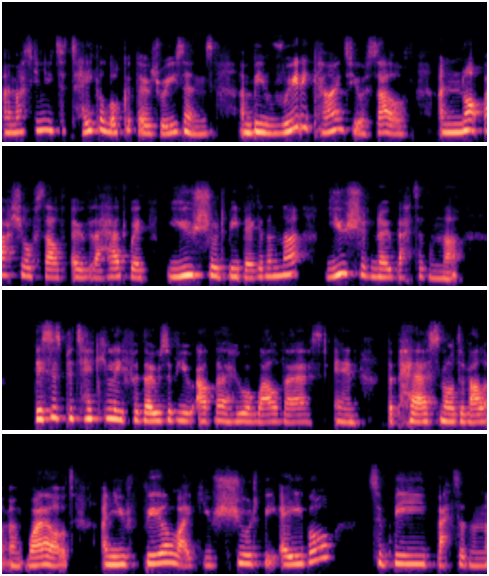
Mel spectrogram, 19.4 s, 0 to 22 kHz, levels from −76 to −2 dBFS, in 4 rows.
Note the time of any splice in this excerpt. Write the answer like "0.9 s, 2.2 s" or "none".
none

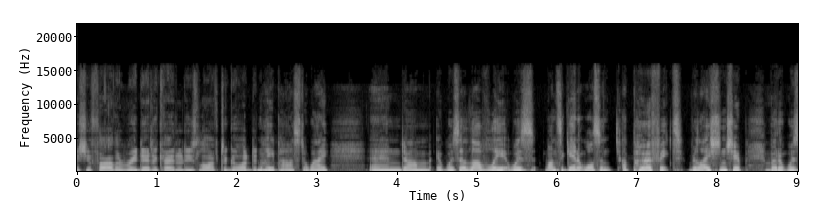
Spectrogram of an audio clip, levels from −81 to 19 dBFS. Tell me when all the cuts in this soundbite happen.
2.3 s

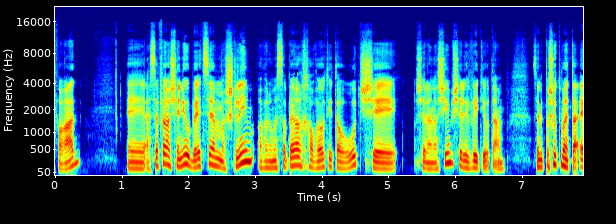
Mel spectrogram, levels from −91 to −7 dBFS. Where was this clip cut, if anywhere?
none

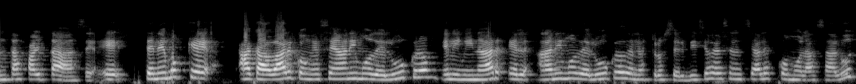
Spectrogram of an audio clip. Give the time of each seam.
0.9 s

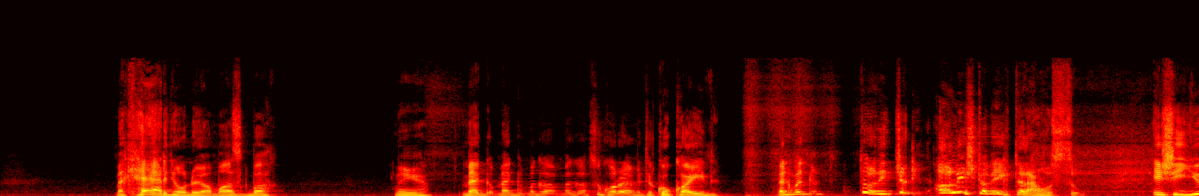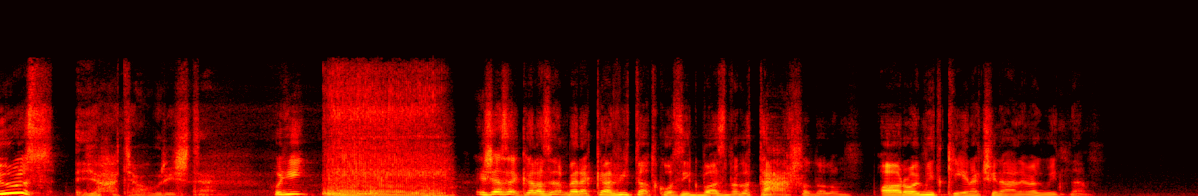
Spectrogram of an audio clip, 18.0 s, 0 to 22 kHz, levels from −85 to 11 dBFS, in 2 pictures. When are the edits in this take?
none

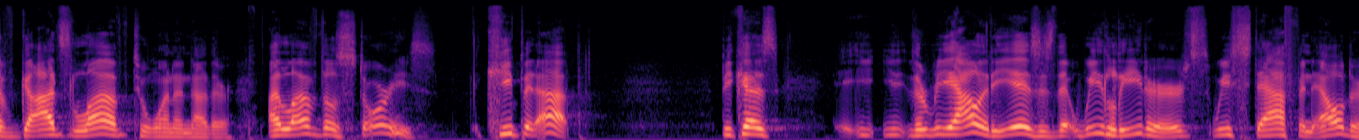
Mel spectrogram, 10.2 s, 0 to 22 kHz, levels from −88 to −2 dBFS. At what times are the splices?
9.1 s

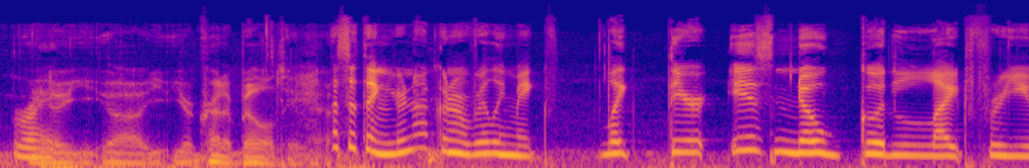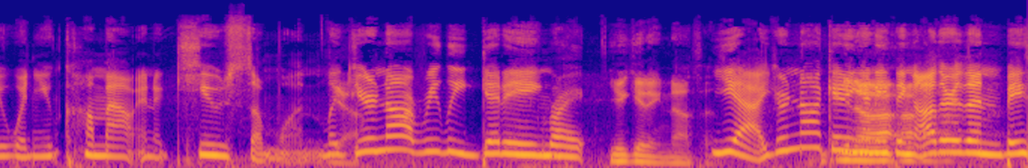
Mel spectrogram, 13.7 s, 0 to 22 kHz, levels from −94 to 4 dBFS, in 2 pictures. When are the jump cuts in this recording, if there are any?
none

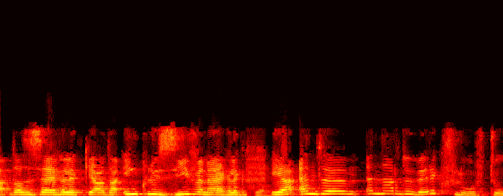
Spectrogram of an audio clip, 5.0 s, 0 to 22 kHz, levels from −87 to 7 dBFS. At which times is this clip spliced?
2.5 s

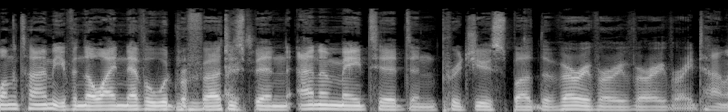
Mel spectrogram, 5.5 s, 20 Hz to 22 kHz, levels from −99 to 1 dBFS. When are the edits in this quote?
1.7 s, 4.0 s

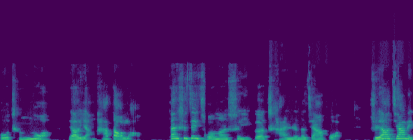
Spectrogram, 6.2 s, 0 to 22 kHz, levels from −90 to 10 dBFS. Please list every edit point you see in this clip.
3.1 s

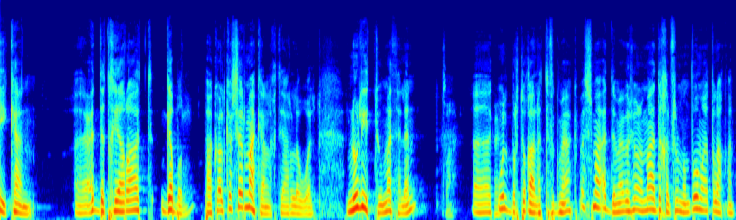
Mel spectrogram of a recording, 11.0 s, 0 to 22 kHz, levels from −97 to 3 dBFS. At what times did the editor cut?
7.4 s

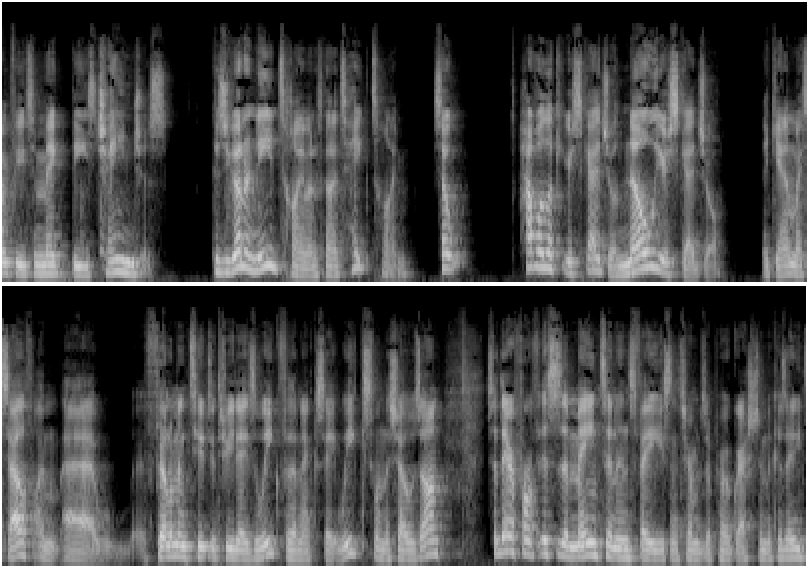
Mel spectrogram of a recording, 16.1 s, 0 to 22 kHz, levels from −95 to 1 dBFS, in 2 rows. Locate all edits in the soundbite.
13.4 s

